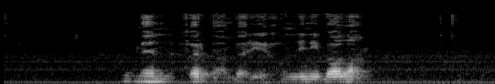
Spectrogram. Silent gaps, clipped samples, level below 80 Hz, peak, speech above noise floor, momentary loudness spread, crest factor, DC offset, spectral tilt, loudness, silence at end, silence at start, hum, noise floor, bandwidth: none; under 0.1%; -56 dBFS; -4 dBFS; 31 dB; 20 LU; 24 dB; under 0.1%; -5.5 dB/octave; -25 LUFS; 0.4 s; 1.25 s; none; -55 dBFS; 11.5 kHz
